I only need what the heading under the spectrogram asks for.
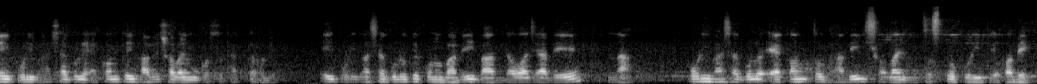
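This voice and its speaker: Male teacher, online video-call lesson, mellow warm tone, drills terms by repetition, faint background hum. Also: on the low side, low-quality recording. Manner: repeats key terms for students to memorize; checks in with frequent rhetorical questions. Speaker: Arabic grammar teacher. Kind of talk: online class lecture.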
